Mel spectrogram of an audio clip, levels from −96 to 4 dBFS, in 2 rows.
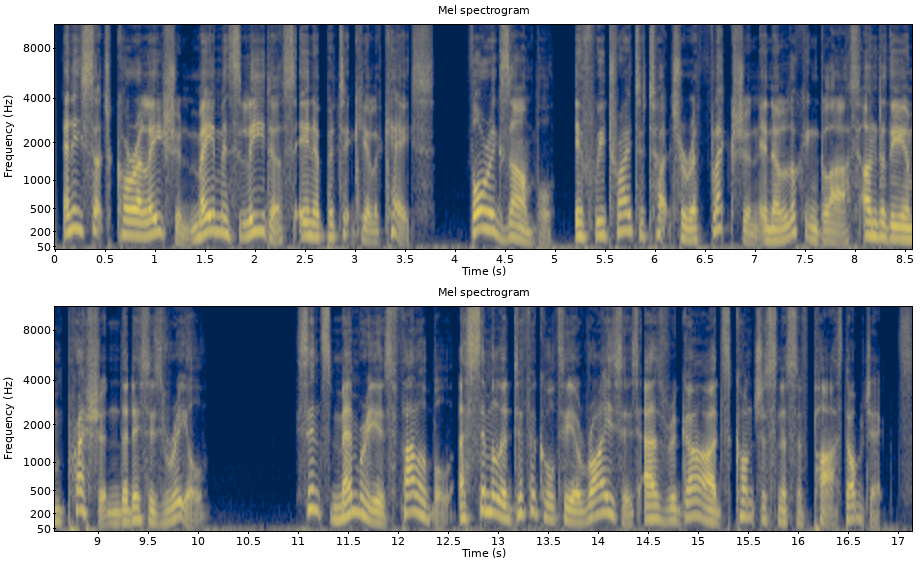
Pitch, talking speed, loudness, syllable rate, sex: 145 Hz, 155 wpm, -20 LUFS, 4.9 syllables/s, male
